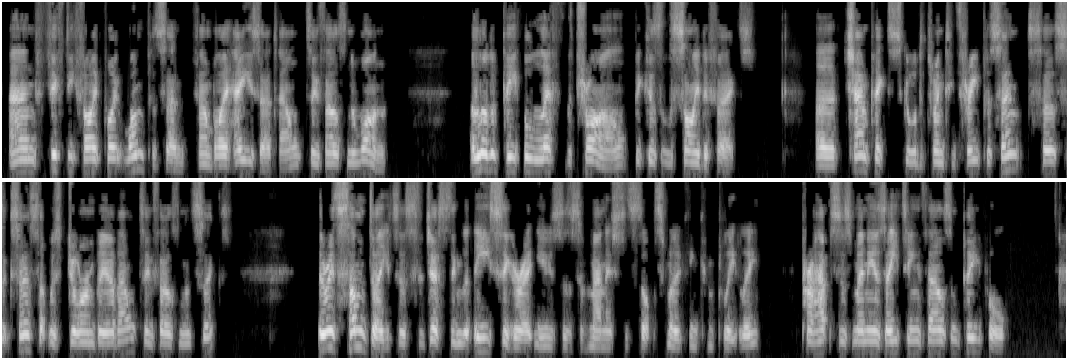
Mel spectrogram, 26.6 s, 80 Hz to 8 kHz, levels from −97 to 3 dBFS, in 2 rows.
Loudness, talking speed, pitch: -21 LUFS, 115 wpm, 365 Hz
